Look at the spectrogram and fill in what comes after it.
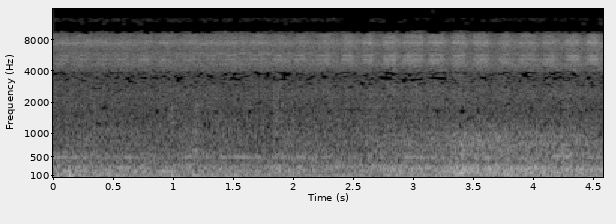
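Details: Cicadas on a hot summer day in a picturesque Italian town, a steady high buzzing hiss held without a break, over a low background rumble.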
